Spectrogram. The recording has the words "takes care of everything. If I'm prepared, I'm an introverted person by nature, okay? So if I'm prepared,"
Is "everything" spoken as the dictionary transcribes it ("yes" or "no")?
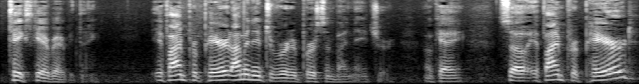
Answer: yes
